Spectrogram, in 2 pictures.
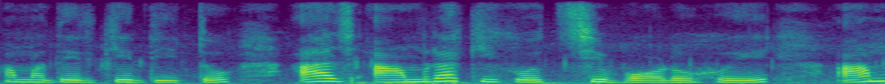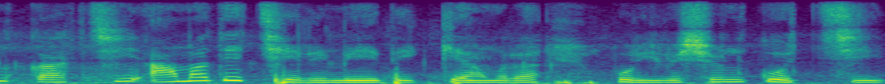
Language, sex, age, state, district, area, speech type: Bengali, female, 45-60, West Bengal, Purba Medinipur, rural, spontaneous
